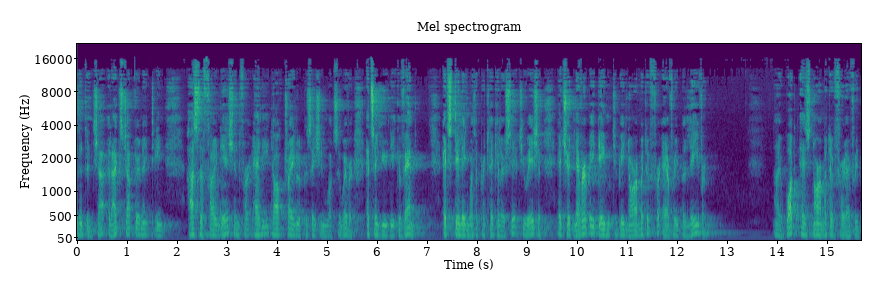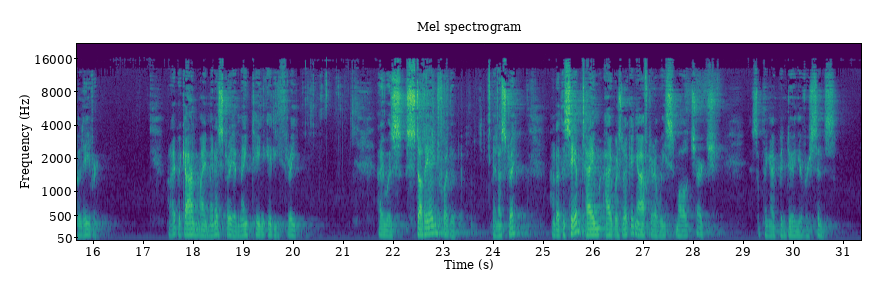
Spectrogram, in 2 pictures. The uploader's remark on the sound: In this portion of a sermon preached at Templepatrick Reformed Church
